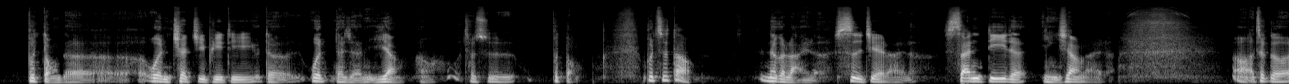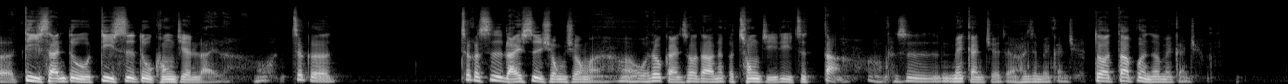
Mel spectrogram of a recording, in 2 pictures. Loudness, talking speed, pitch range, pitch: -18 LUFS, 225 characters per minute, 120-160 Hz, 135 Hz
